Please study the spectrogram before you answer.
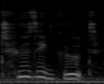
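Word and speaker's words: Tuzigoot: uh right behind me is this thing called twosy Goot that's how you say it they're ancient ruins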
